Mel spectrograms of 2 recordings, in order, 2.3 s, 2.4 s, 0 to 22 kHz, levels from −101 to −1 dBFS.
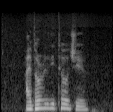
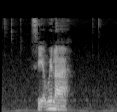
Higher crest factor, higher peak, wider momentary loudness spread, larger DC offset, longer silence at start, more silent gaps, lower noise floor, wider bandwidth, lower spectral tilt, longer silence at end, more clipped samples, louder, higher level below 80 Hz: second, 18 dB vs 24 dB; second, -20 dBFS vs -8 dBFS; second, 11 LU vs 17 LU; neither; second, 0.5 s vs 0.65 s; neither; first, -68 dBFS vs -62 dBFS; about the same, 12 kHz vs 11.5 kHz; first, -7 dB/octave vs -4.5 dB/octave; second, 0.5 s vs 0.95 s; neither; second, -36 LUFS vs -28 LUFS; second, -70 dBFS vs -62 dBFS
